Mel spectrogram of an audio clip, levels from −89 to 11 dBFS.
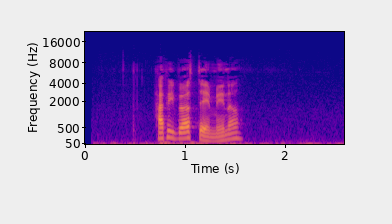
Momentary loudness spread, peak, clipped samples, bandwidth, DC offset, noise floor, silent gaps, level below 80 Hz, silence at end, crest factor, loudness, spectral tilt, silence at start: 11 LU; 0 dBFS; under 0.1%; 11 kHz; under 0.1%; -51 dBFS; none; -48 dBFS; 0 s; 26 dB; -23 LUFS; -4.5 dB/octave; 0.7 s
